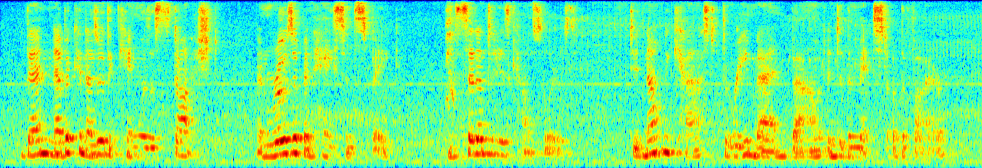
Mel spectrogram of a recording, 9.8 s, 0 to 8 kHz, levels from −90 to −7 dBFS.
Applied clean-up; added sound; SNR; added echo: none; Stream; 15 dB; reverberation time 0.2 s.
